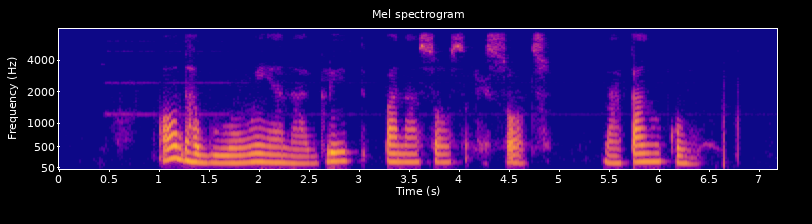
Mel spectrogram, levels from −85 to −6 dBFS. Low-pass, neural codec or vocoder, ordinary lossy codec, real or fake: 7.2 kHz; none; Opus, 32 kbps; real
